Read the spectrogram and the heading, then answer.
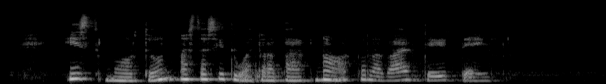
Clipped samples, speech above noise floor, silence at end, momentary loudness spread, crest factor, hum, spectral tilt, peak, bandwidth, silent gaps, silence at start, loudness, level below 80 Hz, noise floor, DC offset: under 0.1%; 40 dB; 1.15 s; 11 LU; 18 dB; none; -6 dB/octave; -14 dBFS; 10.5 kHz; none; 0.25 s; -31 LUFS; -80 dBFS; -70 dBFS; under 0.1%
